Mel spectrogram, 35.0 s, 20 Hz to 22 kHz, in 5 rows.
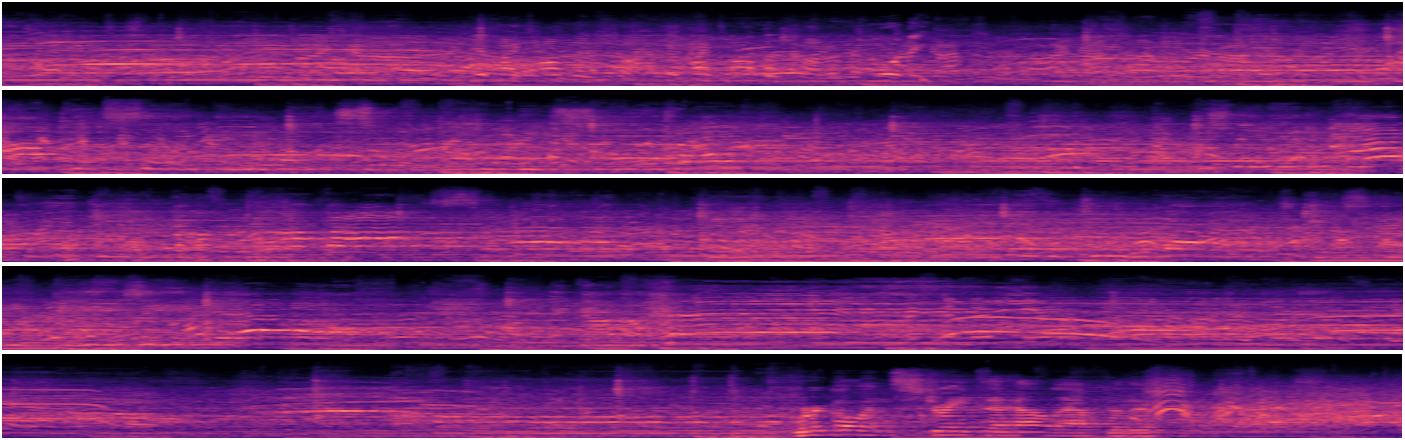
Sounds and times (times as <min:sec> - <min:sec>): Crowd: 0:00.0 - 0:35.0
Music: 0:00.0 - 0:35.0.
